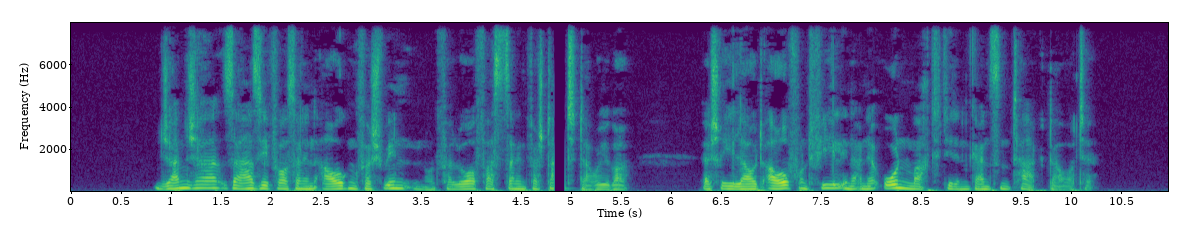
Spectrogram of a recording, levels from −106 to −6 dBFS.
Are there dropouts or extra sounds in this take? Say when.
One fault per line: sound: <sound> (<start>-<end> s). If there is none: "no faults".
sound: dropout (4.8-4.9 s)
